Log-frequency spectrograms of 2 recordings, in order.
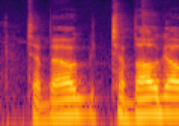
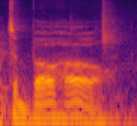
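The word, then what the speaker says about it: Tebogo: Like Tobago or anything like? It's actually Toboho. Toboho. Yeah, you don't pronounce the G as a G, you pronounce the G as an H.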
